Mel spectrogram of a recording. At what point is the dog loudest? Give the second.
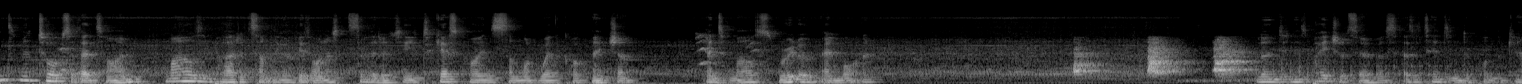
12 s.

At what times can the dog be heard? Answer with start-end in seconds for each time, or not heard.
0.5-0.9, 7.0-8.4, 10.7-12.7.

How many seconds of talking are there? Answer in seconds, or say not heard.
11 s.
